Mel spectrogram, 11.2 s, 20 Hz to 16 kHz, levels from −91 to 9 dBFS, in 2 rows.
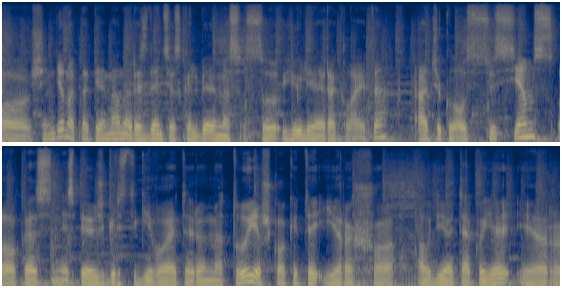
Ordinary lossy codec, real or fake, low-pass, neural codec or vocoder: MP3, 96 kbps; fake; 14.4 kHz; vocoder, 44.1 kHz, 128 mel bands every 256 samples, BigVGAN v2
